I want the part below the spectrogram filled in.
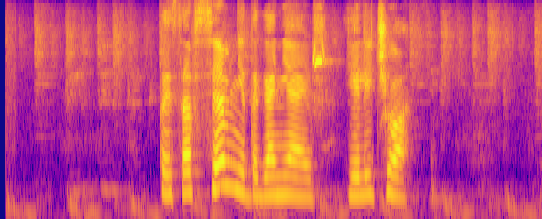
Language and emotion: Russian, angry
